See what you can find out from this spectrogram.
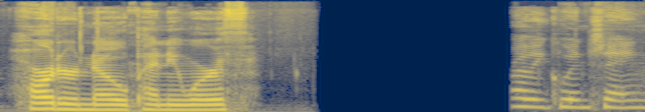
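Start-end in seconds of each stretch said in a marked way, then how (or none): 0.0-1.3 low-pitched, firm refusal; Batman. Retold or imitated. Batman refusing Pennyworth's second name, low and firm. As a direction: drop low like a stern hero. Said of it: "Batman just says".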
